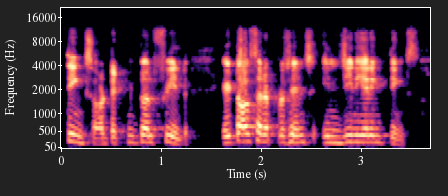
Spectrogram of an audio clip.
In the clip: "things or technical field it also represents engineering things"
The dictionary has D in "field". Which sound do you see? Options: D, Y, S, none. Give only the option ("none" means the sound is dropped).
D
